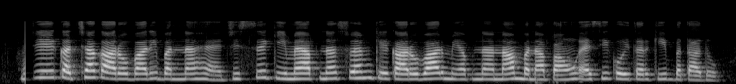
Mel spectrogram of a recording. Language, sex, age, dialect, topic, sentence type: Hindi, female, 18-24, Marwari Dhudhari, agriculture, question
